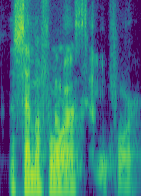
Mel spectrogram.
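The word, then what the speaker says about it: Semafor: And I read this article in Semaphore. I think is how you say that site. And it was Semaphore.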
